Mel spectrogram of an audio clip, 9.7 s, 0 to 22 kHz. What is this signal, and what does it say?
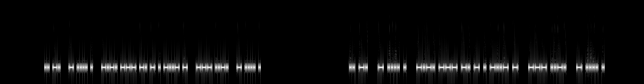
Morse code, heard as a keyed tone, about 64 wpm, 700 Hz. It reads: IN THE CONTEXT OF THE IN THE CONTEXT OF THE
